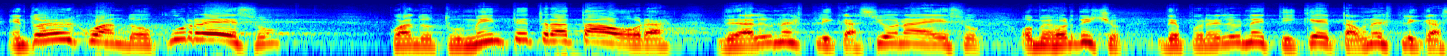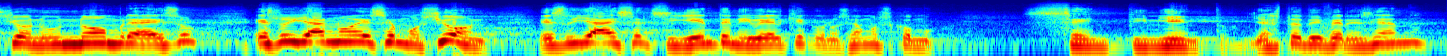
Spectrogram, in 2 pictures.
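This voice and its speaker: Pastor guy preaching, pretty high voice, lively jokey teaching, big hall echo. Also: fairly quick. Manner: animated, jokey teaching with frequent check-in questions. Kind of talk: sermon. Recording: long hall reverb.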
